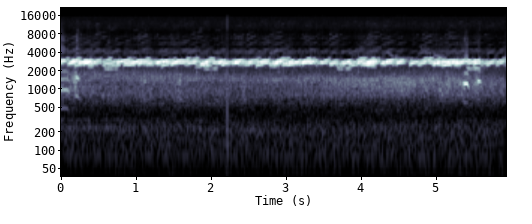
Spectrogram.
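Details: Near sunset in late winter at Middle Creek Wildlife Management Area, Pennsylvania, spring peepers give mating calls in a full chorus of high, piercing, overlapping peeps, with a few faint lower honks from geese on a pond behind them.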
